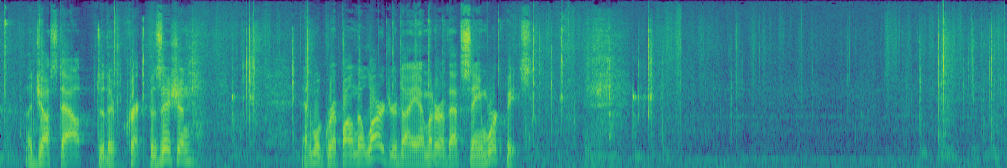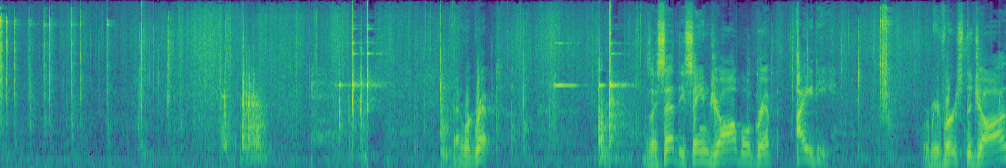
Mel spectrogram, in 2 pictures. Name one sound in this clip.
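A middle-aged man speaks calmly into a clip-on microphone, explaining.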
